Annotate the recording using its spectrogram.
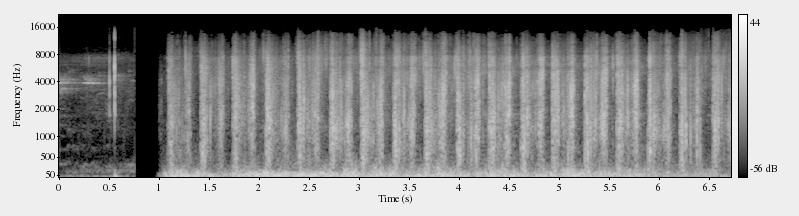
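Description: Running footsteps crunch quickly on gravel.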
